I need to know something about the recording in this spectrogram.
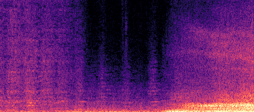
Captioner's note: roars; blast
